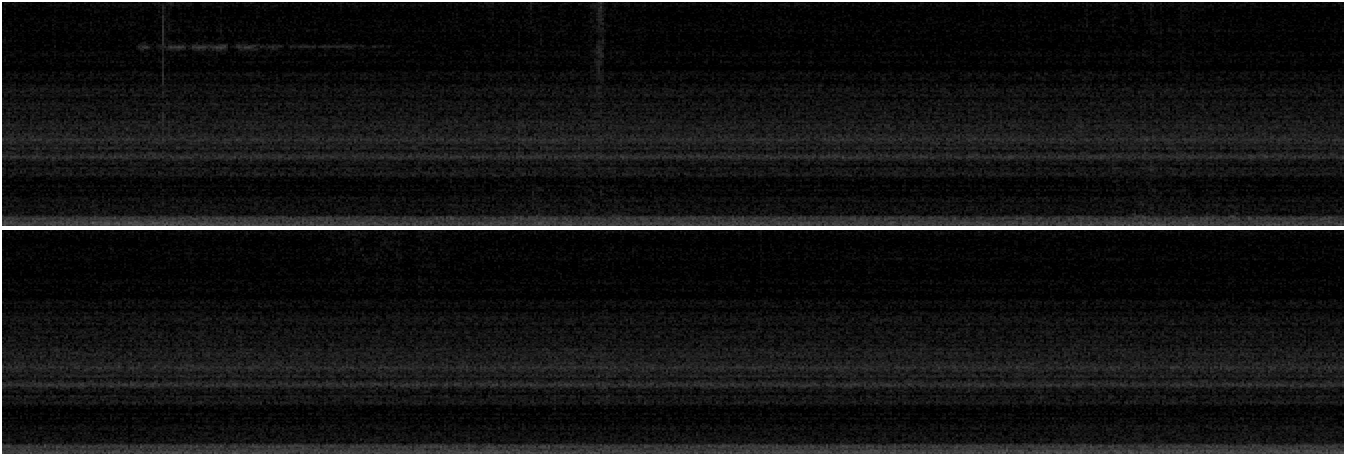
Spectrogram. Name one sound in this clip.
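A car drives steadily along a road, with a low engine and tyre rumble heard from inside.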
